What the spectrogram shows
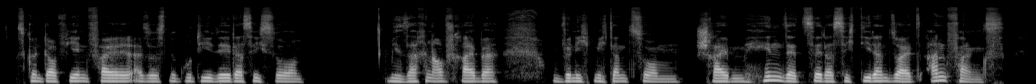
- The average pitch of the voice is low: No, medium, 145 Hz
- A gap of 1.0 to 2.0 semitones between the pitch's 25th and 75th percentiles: Yes, narrow, 1.7 semitones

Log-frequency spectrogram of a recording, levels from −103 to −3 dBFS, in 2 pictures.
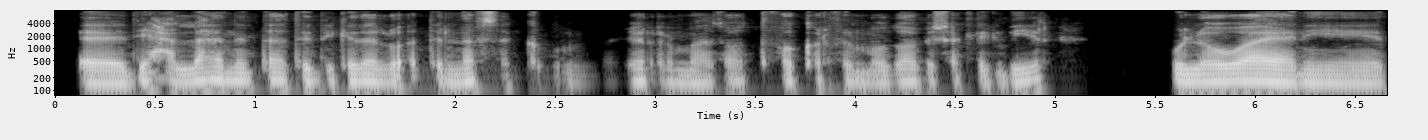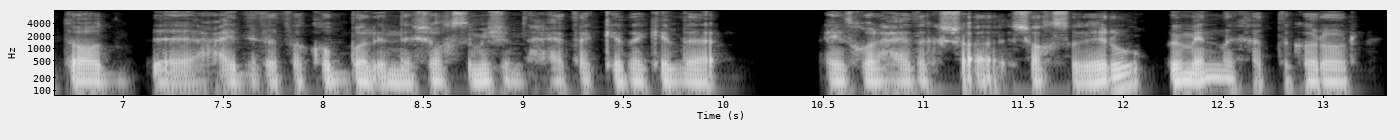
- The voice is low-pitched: Yes, very low, 80 Hz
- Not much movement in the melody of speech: Yes, narrow, 1.3 semitones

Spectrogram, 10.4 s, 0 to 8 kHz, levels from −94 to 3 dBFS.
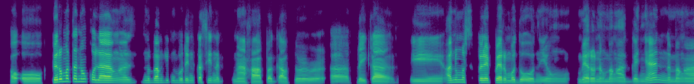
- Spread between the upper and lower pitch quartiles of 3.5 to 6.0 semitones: Yes, average, 4.1 semitones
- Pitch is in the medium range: Yes, medium, 145 Hz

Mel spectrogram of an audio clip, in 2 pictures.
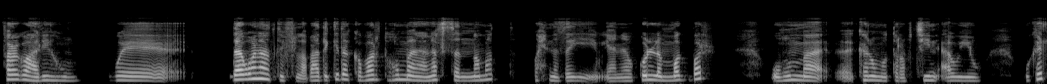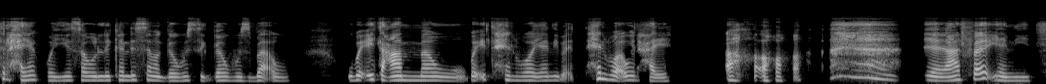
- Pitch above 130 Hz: Yes, high, 190 Hz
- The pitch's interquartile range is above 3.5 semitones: No, average, 2.9 semitones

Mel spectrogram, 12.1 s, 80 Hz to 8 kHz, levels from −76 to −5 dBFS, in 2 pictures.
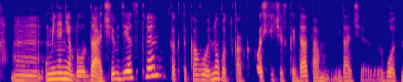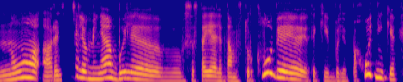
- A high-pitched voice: No, medium, 170 Hz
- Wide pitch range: Yes, wide, 6.4 semitones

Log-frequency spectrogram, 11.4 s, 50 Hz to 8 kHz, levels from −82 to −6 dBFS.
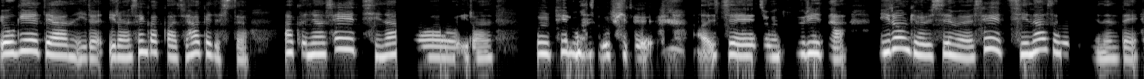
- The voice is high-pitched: Yes, very high, 250 Hz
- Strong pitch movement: No, average, 4.5 semitones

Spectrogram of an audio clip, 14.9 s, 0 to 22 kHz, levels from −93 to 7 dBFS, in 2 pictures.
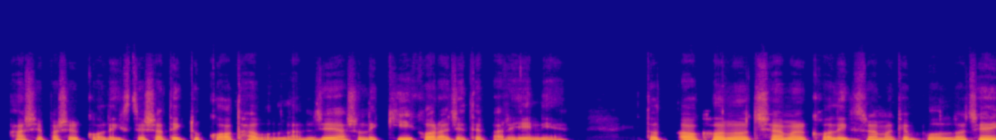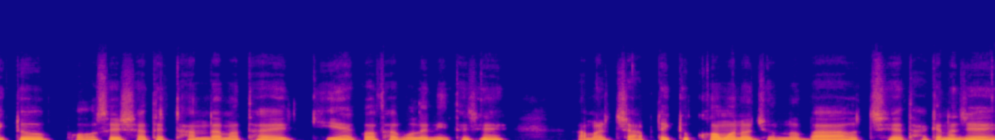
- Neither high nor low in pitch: No, low, 130 Hz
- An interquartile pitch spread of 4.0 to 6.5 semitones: No, average, 2.9 semitones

